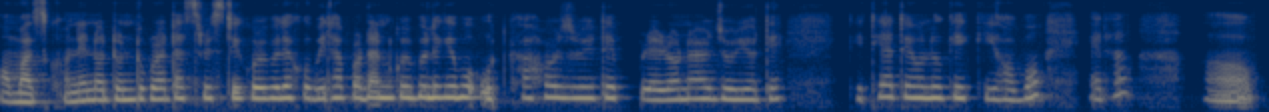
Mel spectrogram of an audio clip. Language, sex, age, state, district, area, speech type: Assamese, female, 18-30, Assam, Dibrugarh, rural, spontaneous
